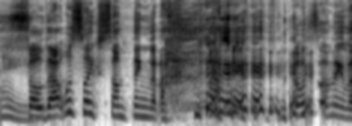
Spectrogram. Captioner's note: laughs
